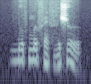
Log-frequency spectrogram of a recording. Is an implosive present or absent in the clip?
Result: absent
